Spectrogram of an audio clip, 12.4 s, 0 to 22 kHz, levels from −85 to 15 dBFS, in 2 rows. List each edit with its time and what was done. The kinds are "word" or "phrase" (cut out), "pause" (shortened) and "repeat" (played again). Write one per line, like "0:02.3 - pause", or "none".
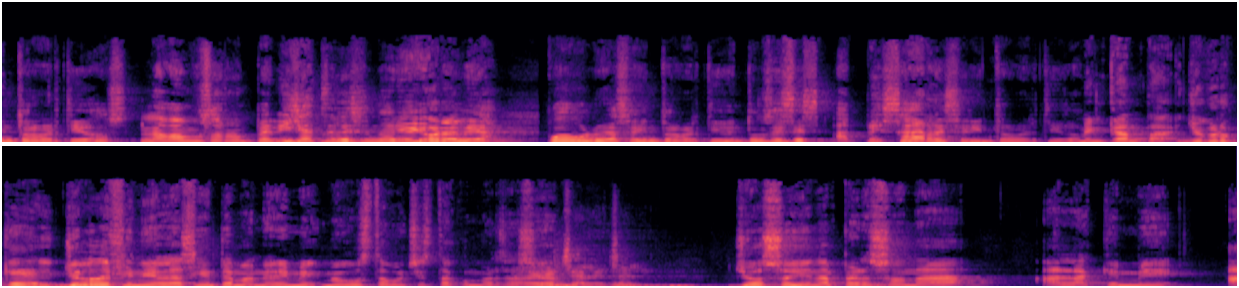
0:01.6 - phrase
0:02.7 - pause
